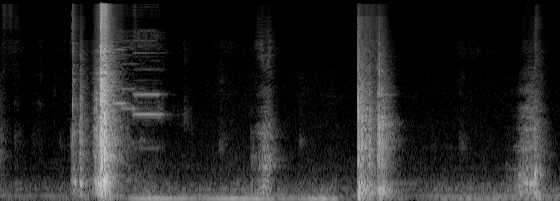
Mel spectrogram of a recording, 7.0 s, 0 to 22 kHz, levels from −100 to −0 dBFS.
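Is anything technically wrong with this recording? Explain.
Yes, there's plainly audible damage all the way through: tones come out grainy, rough and noisy rather than clean, with little swirl. That's likely Opus compression in its CELT music mode, starving for bits, which fits roughly 24 kbps, and filling bands with folded or noise content while keeping the full bandwidth up to about 20.2 kHz.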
